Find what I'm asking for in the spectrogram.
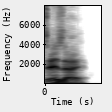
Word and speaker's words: Eze: Now, am I pronouncing it right? Is it easy? – No, it's Eze.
